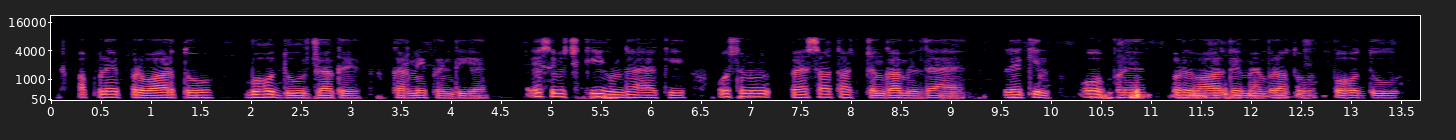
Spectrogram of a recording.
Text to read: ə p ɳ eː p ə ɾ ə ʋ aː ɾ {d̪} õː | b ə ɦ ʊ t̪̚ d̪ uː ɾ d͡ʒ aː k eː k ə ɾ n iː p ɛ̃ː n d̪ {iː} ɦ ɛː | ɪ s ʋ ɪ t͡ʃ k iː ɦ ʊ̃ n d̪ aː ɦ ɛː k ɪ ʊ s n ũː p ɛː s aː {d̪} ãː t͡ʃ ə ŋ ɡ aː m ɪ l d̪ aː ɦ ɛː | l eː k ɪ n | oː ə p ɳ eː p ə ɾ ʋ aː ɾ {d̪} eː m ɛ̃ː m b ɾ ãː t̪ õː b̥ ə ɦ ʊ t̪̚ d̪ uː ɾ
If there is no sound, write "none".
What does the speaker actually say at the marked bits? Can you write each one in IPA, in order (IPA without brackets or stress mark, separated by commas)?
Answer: t̪, iː, t̪, d̪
